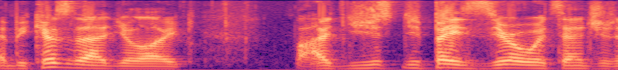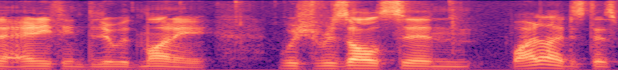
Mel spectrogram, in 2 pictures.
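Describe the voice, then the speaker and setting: Very fast and animated, a man speaks at medium pitch with ordinary pitch variation and big swings in loudness. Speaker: gaming video creator. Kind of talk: gameplay commentary. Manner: casual, animated.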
